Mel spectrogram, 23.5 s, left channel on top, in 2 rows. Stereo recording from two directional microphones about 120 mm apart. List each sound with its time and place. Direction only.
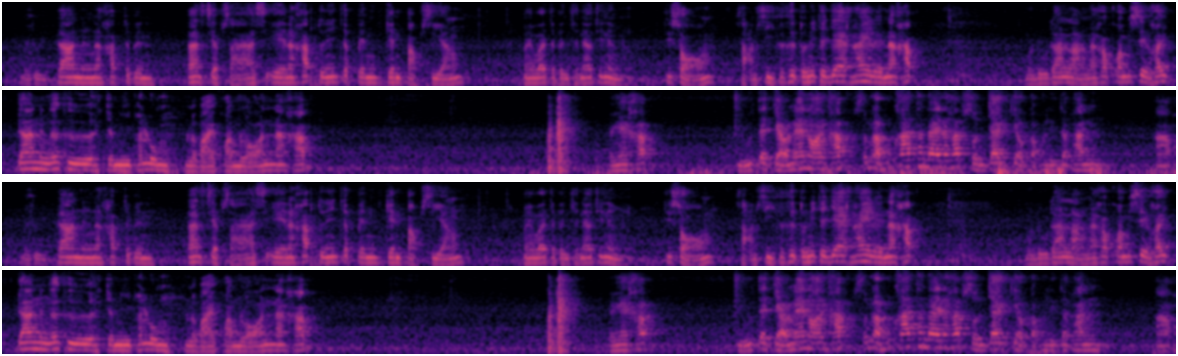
0.5 s speech: 10° left (ahead or behind)
10.4 s speech: centre (ahead or behind)
17.7 s speech: centre (ahead or behind)
19.3 s speech: 5° left (ahead or behind)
